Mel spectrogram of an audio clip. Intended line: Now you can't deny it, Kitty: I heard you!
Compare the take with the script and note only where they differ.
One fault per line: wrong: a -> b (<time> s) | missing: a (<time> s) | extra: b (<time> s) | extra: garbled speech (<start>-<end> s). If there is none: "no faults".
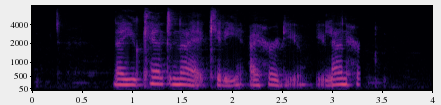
extra: garbled speech (2.8-3.3 s)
